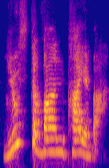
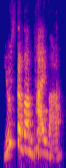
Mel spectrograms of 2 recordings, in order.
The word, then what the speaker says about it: ystävänpäivä: They have a pronunciation guide. Ystävänpäivä. Ystävänpäivä, which means Friendship Day.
